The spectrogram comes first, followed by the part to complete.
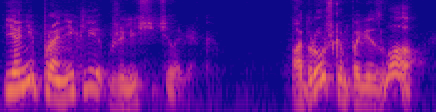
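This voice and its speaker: Husky, animated male storyteller. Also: fairly high pitch, moderate pace. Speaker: narrator. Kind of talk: scripted storybook narration.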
